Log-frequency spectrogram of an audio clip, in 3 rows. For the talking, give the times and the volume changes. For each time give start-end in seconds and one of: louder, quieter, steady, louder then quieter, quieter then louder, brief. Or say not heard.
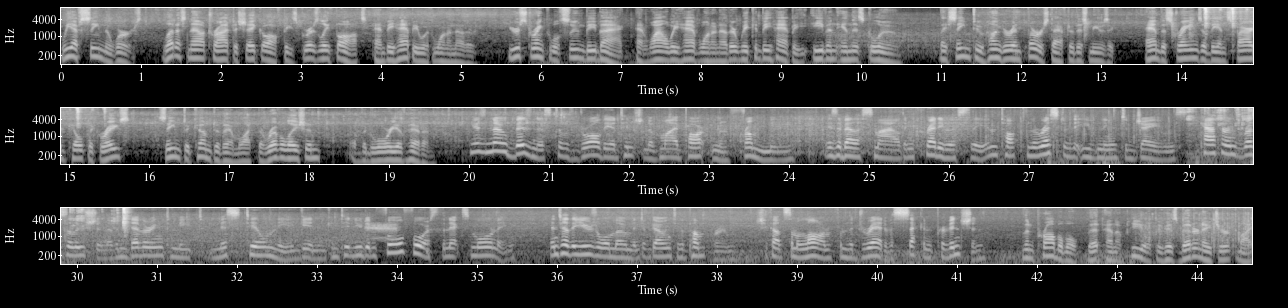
0.0-44.6 steady.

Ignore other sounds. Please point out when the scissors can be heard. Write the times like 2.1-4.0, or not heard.
14.2-15.5, 28.9-30.6.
